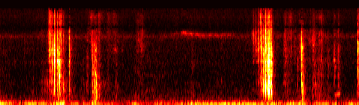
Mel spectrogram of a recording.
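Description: Paper pages rustle and flip as a catalogue is leafed through.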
